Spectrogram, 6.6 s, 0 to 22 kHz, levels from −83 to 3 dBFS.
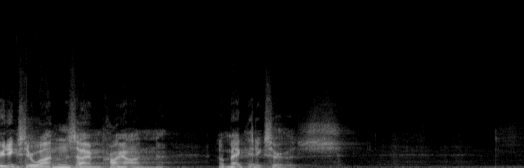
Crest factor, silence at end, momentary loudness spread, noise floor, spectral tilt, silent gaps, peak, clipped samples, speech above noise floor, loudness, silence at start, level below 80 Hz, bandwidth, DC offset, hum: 26 dB; 2.3 s; 18 LU; -63 dBFS; -5.5 dB/octave; none; -6 dBFS; under 0.1%; 35 dB; -28 LUFS; 0 s; -66 dBFS; 11 kHz; under 0.1%; none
